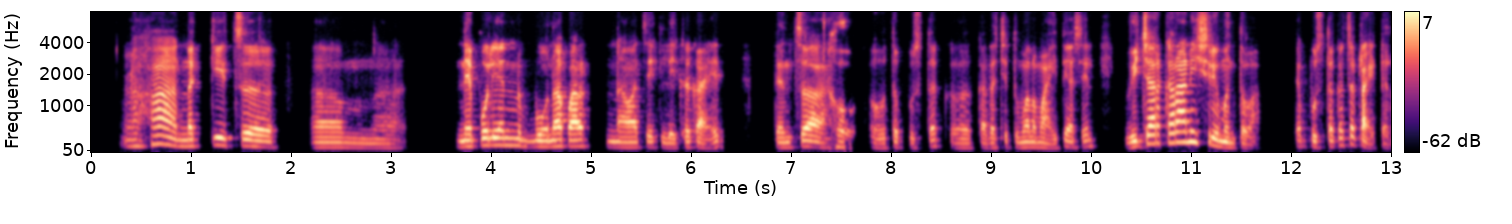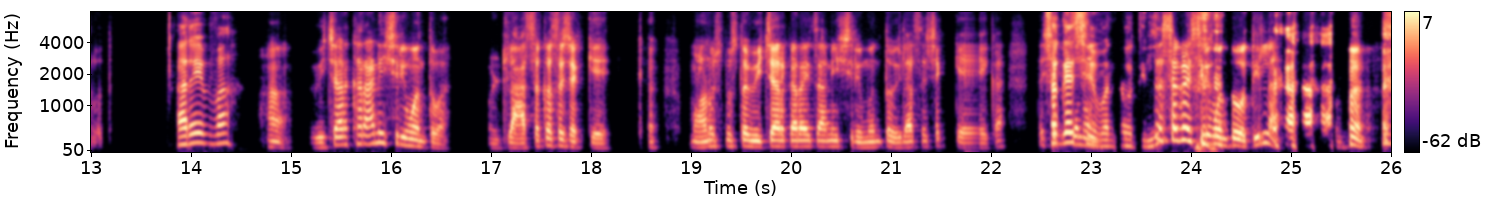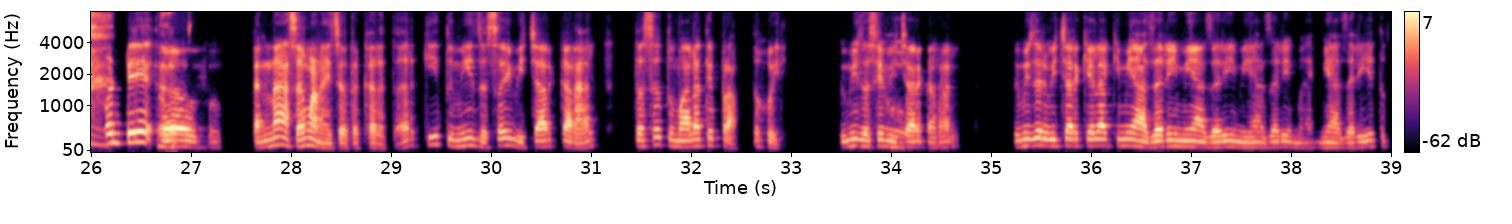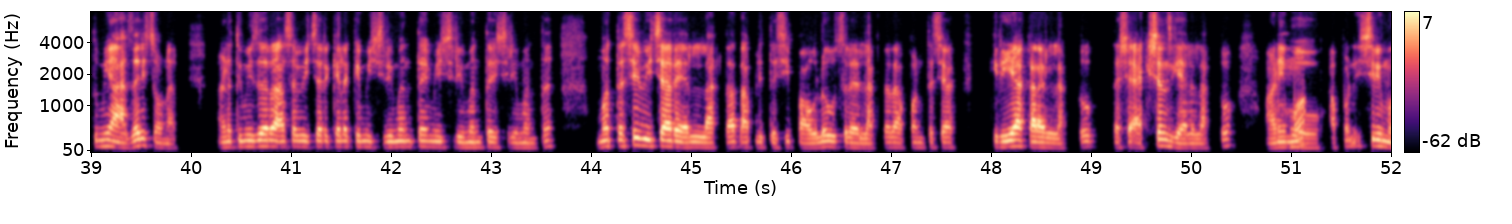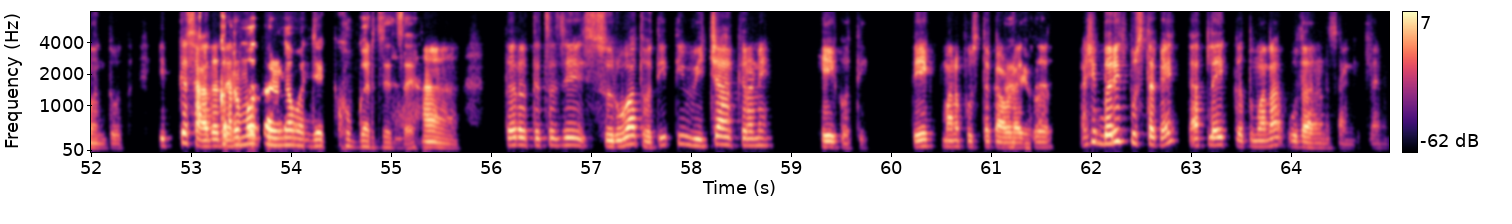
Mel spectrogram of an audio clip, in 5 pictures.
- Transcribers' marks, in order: tapping; scoff; unintelligible speech; laugh; in English: "ॲक्शन्स"
- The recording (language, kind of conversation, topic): Marathi, podcast, कोणती पुस्तकं किंवा गाणी आयुष्यभर आठवतात?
